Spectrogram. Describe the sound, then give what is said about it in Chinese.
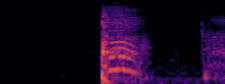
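A man clears his throat with a cough: one abrupt, raspy burst, then a quieter follow-up rasp. “白衣男子脸色微变，咳了咳，”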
